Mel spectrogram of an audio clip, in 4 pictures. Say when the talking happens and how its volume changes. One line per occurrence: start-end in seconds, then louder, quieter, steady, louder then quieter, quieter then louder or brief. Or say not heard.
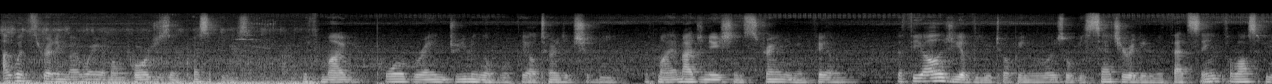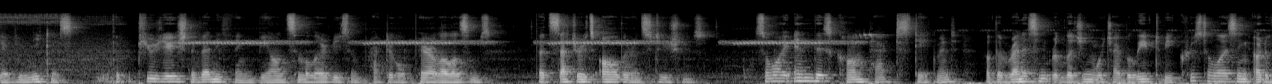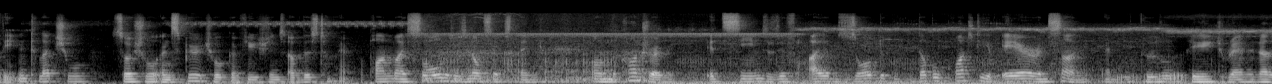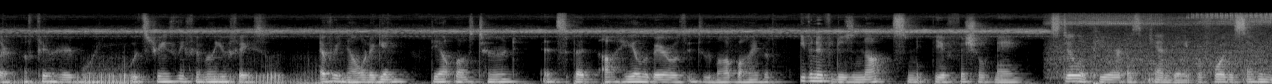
0.0-50.8 steady.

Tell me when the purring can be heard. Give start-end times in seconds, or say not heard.
0.0-3.2, 29.6-42.1.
